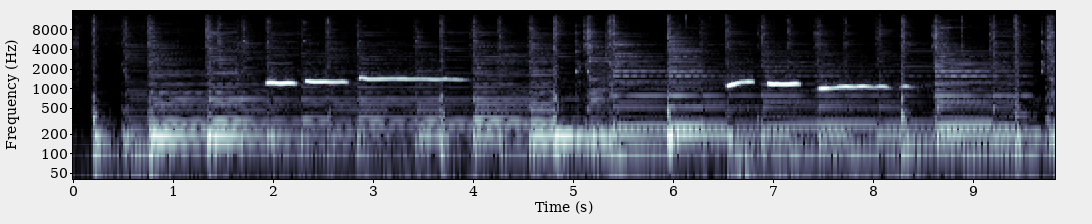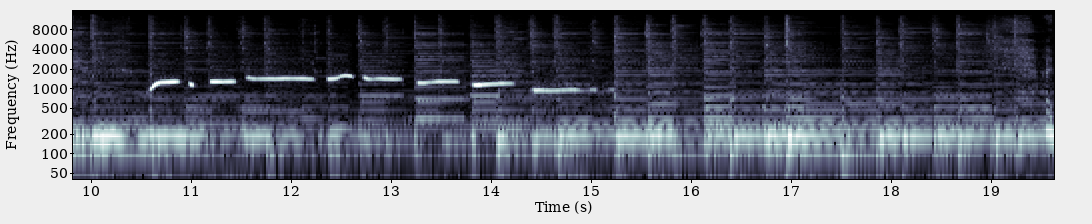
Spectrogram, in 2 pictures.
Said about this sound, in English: I was supposed to have a harmonica, so I'll just whistle.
